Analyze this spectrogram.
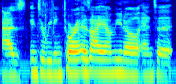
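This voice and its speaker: A woman's voice: lowish voice, flat delivery, normal speed, soft background music. A woman hosting as a rabbi, chatting enthusiastically and laughing often. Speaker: rabbi and host. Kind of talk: casual chat.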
